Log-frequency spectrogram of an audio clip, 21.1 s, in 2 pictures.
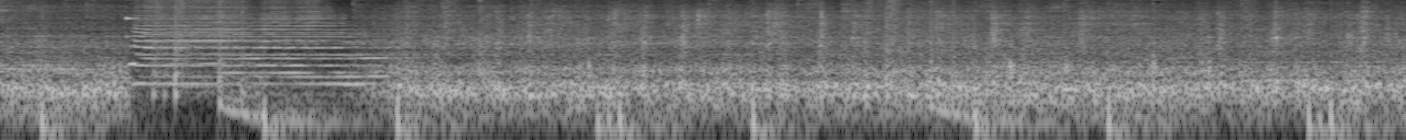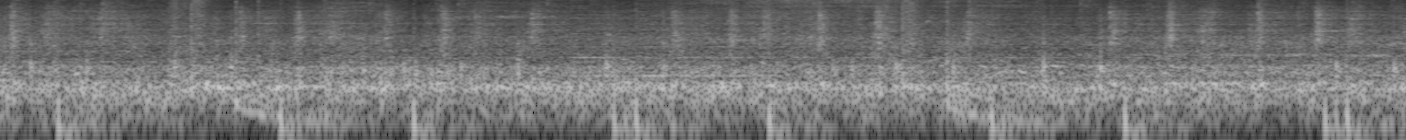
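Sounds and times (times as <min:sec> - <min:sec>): train rumble: 0:00.0 - 0:21.0
wheels clacking over rail joints: 0:00.0 - 0:21.0
train horn: 0:00.9 - 0:03.1.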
